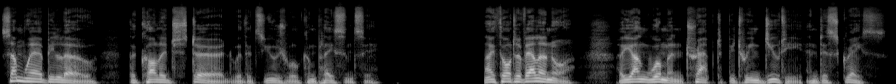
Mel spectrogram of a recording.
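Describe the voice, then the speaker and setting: A man narrating a first-person detective story in a measured, brooding, literary manner, as a world-weary investigator. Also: low-pitched, no room sound, studio quality. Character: world-weary, reflective male police detective. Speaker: audio drama narrator.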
